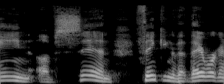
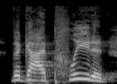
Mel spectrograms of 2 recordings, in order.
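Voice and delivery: rising urgency; 4 semitones higher, 8 dB louder, slower than usual. Acted. Builds into the debtor's plea.

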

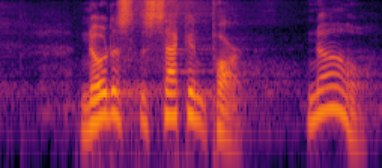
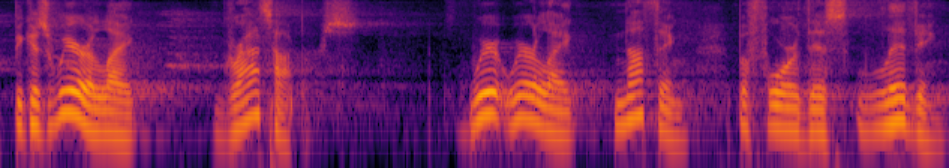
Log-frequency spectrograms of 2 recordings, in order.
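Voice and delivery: ordinary talk, nothing marked

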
